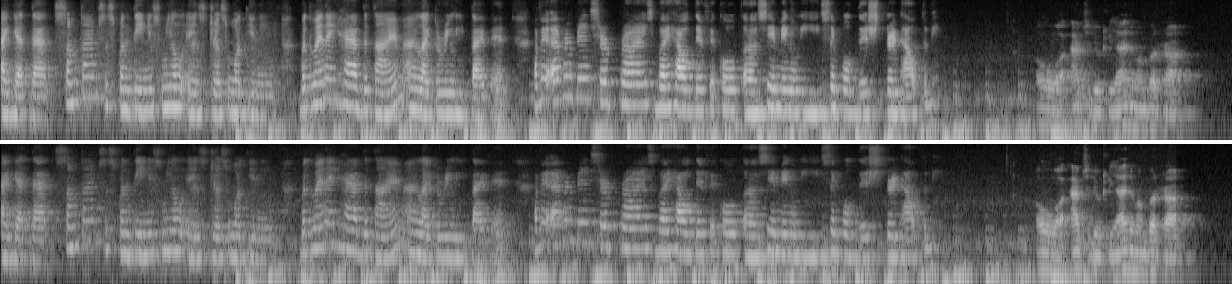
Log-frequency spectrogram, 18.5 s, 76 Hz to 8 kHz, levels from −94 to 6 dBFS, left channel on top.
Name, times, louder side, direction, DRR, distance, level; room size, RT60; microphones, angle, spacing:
voice 1, 0.0-14.1, left 7 dB, 70° left, 0.4 m, -26 dB
sound 1, 3.2-16.8, equal, 35° left, 1.0 m, -32 dB
voice 2, 15.5-17.6, right 3 dB, 30° right, 0.5 m, -29 dB
6.4 x 4.7 x 4.0 m
head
